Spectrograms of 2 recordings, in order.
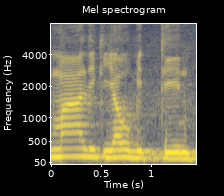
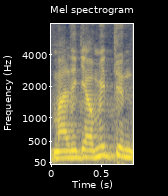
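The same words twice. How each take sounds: First: The first vowel of Malik is long. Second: The first vowel of Malik is short. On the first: This reading has the added alif. "bil mat" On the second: This reading has no alif. "tanpa alif"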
